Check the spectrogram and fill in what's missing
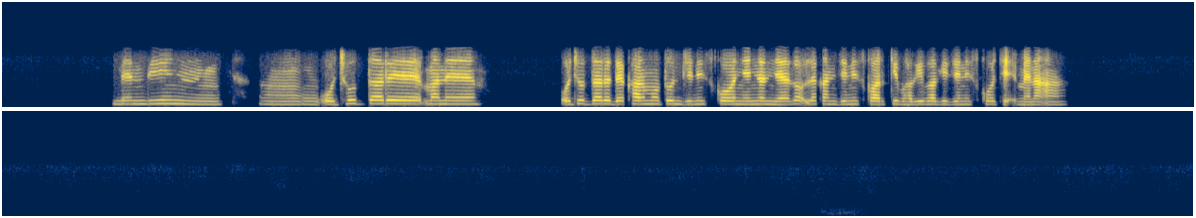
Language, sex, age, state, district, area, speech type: Santali, female, 18-30, West Bengal, Purulia, rural, conversation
